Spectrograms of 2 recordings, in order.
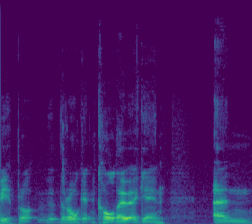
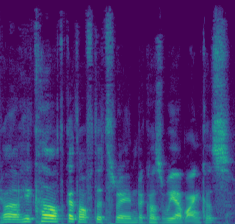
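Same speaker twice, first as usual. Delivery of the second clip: lightly voiced mocking German officer, louder; a hint of a sneering officer; mock officer excuse, lightly accented; generic Nazi voice; 4 semitones higher, 8 dB louder than usual. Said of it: "my generic Nazi voice".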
